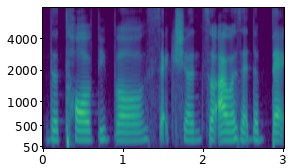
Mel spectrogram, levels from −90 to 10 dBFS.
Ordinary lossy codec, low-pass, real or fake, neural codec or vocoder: none; none; real; none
